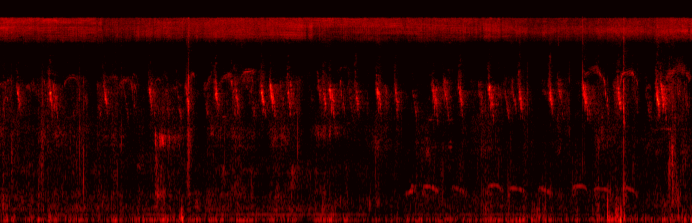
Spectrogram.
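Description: Small birds chirping over and over, with a run of lower-pitched calls from about the middle to near the end, over a low outdoor rumble with a few knocks.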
